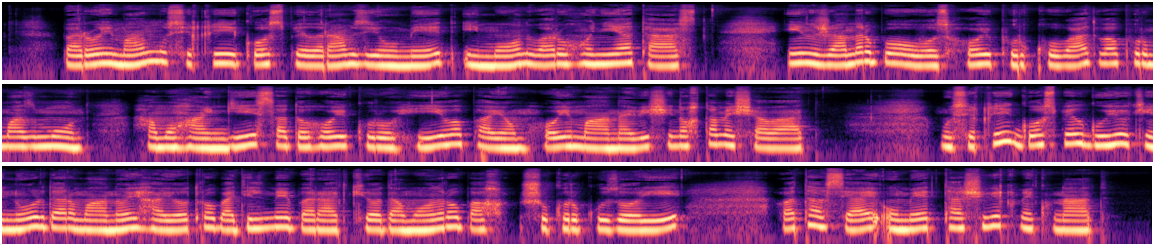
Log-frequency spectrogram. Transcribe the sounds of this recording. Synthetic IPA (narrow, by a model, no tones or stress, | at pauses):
b̥aɾɔjimanmusiqʰiːɡɔspe̞lɾamziume̞d̪imɔnvaɾuɦɔnijat̪ʰast̪ | inʒanrbɔːvɔzhɔipʰuɾqʰuvat̪vapʰuɾmazmunhamɔɦaŋɡisad̪ɔɦɔiɡuɾuhivapʰajɔmhɔimaːnaviʃinɔχt̪ame̞ʃavad̪̥ | musiqʰiɡɔspe̞lɡujɔkʰinuɾd̪aɾmaːnɔiɦajɔt̪ɾɔbad̪ilme̞baɾad̪̥kʰiɔd̪amɔnɾɔbaʃukɾɡuzɔɾi | vat̪ʰavsiaiʔume̞d̪̚t̪ʰːaʃviqʰme̞kʰunad̪̥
